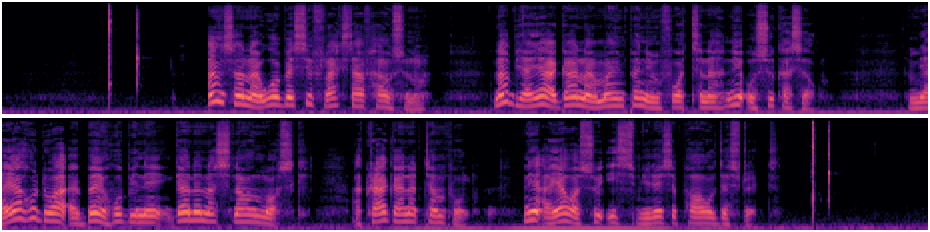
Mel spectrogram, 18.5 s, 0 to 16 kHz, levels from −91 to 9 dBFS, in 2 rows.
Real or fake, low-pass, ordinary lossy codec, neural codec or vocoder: real; 14.4 kHz; none; none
